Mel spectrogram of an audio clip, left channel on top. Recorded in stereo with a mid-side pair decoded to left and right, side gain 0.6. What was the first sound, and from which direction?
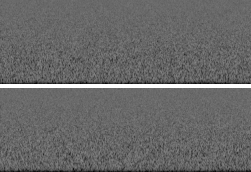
Only background noise.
